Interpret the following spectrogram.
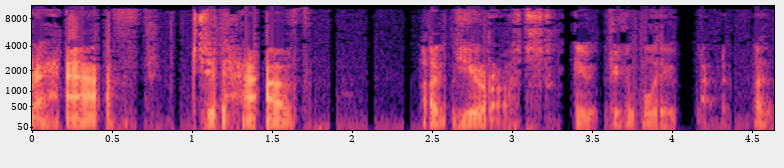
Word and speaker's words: gyros: Well, I call it like I do a gyro. It's a gyro or a hero, but the Greek pronunciation is gyros.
